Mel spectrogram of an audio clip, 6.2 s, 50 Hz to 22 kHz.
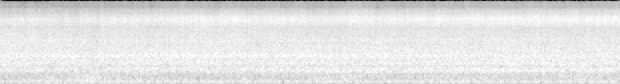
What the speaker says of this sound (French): Écoutez la douceur de ce moteur au ralenti, pour 2 fois 600 chevaux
